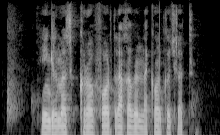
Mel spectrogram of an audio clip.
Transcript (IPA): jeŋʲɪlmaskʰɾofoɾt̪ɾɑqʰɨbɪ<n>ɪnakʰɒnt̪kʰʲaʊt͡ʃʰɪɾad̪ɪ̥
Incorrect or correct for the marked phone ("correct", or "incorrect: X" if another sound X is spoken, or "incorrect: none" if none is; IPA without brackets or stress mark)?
correct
